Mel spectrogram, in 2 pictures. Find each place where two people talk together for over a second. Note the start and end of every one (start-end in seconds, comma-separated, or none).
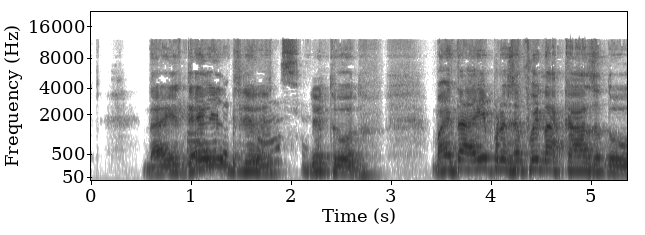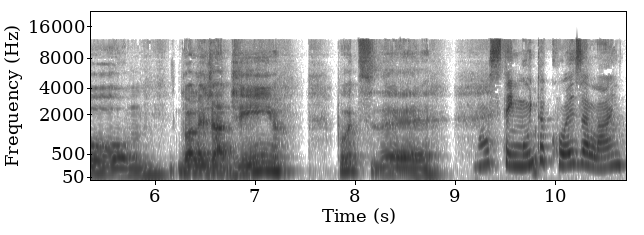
0.8-2.3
